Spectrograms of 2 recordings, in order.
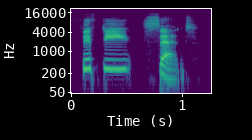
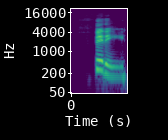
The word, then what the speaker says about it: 50 Cent: White people should always clearly pronounce 50 Cent. He's not Fiddy to you.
